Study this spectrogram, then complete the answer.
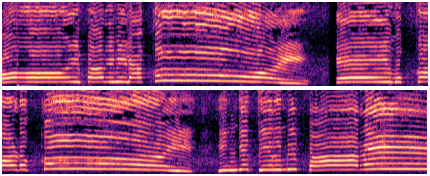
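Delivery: drawn-out sung call across a field; long calling out. Acted. Village woman calling her friend from afar, drawn-out sung call. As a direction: stretch each word like a far call.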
